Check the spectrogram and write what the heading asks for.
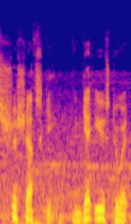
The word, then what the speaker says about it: Krzyzewski: It looks like Krzyzewski, but it's pronounced Krzyzewski.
